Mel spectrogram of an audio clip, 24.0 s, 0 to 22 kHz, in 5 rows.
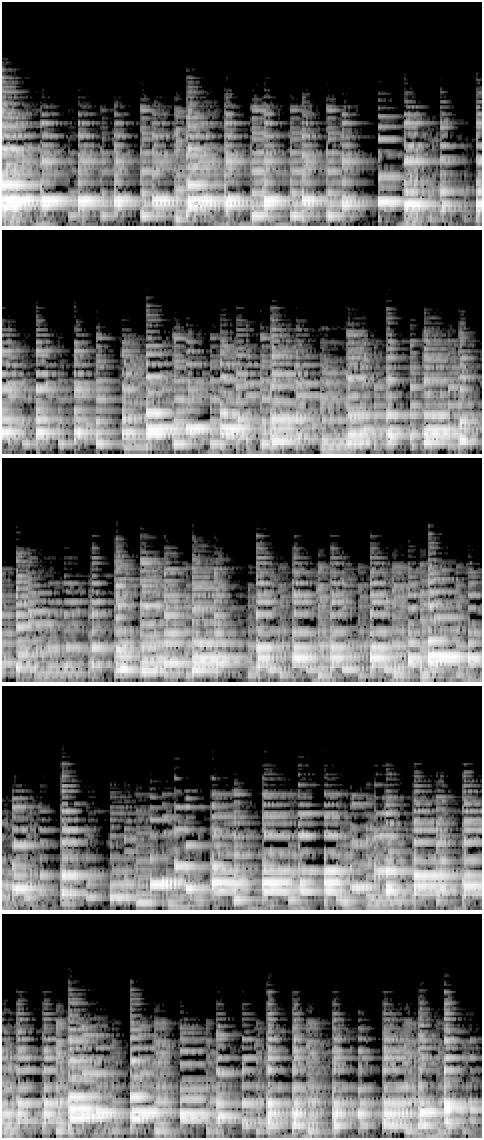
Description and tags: Song1 PIANO Do 4:4 120bpms
120, beat, blues, bpm, Chord, Do, HearHear, loop, Piano, rythm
